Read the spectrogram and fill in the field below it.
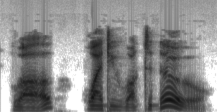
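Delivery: loud, suspicious ogre voice; the ogre suspects a trick; an ogre questions the maiden, loud and suspicious. A narrator's reading.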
